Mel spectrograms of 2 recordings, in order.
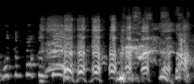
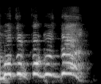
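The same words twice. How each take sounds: First: High, slow startled cry; mock alarm at a sudden crash; startled what the. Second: Much higher, louder alarmed yell; louder startled cry. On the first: Retelling hearing his car window smashed, startled. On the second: Retold or imitated. Retelling the crash outside his trailer, alarmed yell. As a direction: shout it in shock.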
